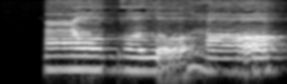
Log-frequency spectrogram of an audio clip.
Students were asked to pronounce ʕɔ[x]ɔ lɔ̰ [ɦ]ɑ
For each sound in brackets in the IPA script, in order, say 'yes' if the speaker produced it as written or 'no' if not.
no, yes

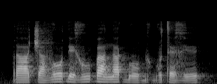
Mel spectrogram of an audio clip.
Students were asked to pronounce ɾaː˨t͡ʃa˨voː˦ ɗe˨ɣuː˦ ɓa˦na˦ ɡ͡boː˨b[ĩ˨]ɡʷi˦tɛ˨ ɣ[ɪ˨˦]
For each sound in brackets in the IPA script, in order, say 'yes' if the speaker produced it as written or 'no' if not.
no, yes

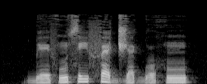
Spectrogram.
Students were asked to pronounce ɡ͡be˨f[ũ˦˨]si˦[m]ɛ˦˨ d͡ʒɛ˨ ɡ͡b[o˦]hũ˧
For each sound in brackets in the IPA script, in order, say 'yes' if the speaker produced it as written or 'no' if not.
no, no, no

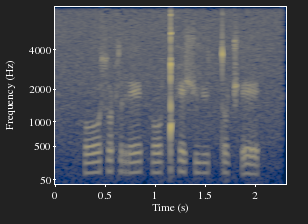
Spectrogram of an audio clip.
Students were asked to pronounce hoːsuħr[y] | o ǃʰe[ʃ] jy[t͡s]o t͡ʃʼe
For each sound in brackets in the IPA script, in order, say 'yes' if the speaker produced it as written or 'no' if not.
no, yes, no

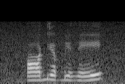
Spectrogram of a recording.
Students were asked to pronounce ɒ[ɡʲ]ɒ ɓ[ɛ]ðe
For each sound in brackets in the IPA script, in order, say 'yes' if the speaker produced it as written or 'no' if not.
yes, no

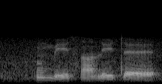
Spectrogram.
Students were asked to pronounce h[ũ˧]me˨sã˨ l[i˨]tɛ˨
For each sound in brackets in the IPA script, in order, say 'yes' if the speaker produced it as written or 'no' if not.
yes, no

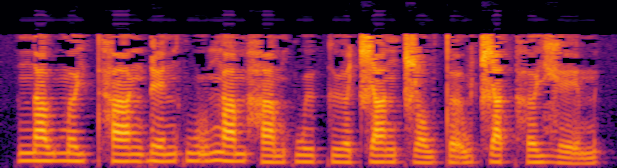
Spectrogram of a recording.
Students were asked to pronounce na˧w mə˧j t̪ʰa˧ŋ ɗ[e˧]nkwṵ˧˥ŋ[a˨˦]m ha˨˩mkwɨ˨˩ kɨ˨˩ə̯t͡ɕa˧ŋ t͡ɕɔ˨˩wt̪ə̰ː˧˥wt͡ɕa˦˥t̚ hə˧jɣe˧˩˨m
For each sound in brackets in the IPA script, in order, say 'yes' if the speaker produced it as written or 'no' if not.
no, no

